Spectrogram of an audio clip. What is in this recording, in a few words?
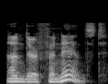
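"underfinanced", English, British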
